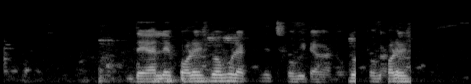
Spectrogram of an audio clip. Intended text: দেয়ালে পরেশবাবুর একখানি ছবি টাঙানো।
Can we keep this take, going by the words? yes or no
no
